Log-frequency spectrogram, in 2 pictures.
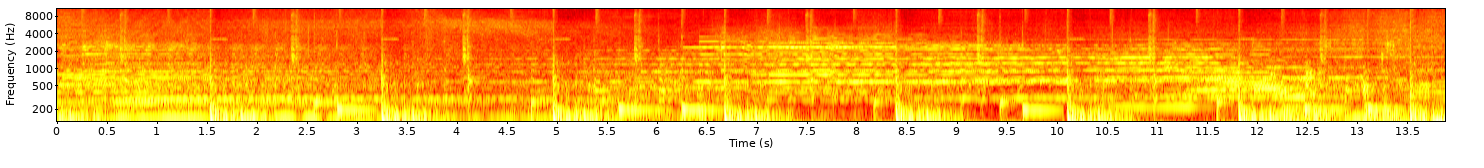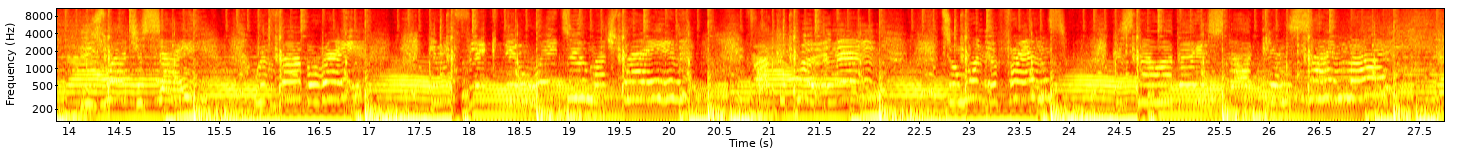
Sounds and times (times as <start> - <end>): Music: 0.0 - 27.7.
